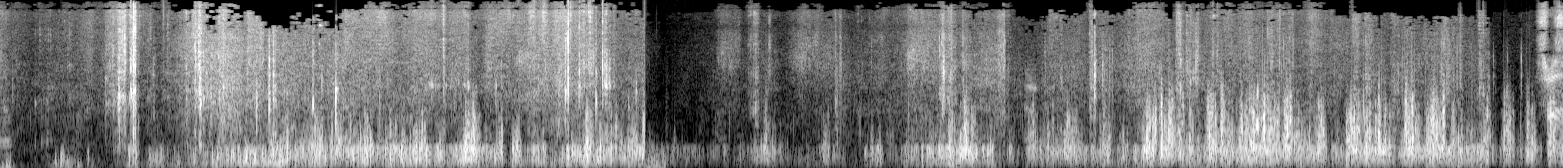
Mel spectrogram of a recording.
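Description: Crampons crunch and scrape on snow and rock with each step.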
